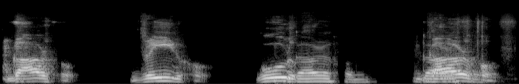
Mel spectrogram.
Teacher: রয়ের সাথে একটা হ মিশ্রিত ধ্বনি আসবে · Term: ঢ বিন্দু র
